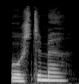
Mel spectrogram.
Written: ostemad

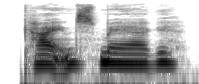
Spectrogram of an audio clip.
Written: kainsmærke

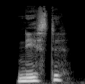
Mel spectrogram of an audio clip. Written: NESTET

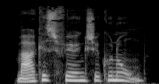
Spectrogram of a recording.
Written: markedsføringsøkonom

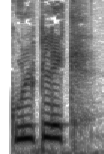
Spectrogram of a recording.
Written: guldblik

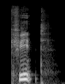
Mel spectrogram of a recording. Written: kvint

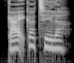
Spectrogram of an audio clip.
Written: geigertæller

